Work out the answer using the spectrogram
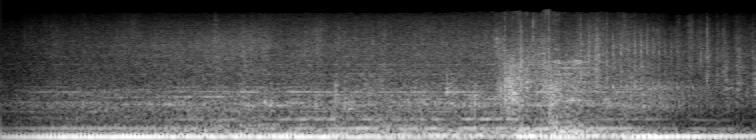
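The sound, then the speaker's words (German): Steady low engine rumble of a demolition excavator arriving in a Zurich suburb, droning without pause, with a brief rattling, clattering burst partway through. “In einer Zürcher Vorstadt fährt der Abbruchbagger vor. Neues entsteht, Altes muss weichen.”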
